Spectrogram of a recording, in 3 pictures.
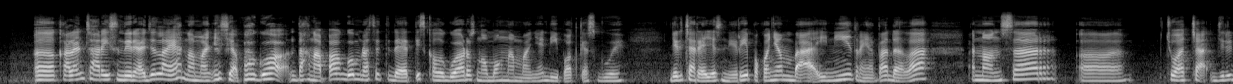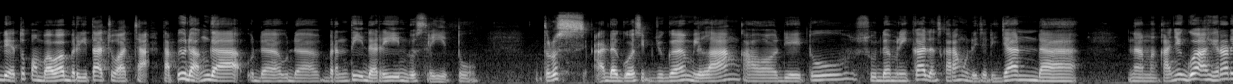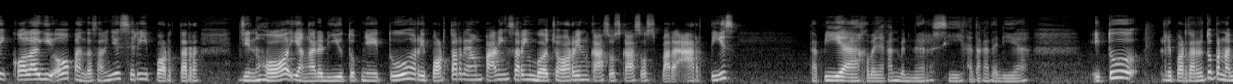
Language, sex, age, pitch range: Indonesian, female, 20-39, 165-215 Hz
